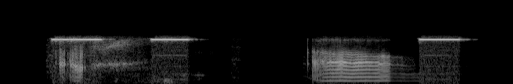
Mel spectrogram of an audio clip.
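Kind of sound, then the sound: signal or alarm, fire alarm beeping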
